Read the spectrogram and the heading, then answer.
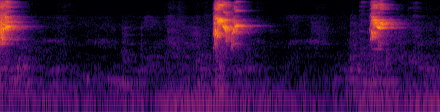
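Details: Lovebird practising the ngekek long trill, producing just three separate, sharp, high squawks with quiet pauses between them.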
